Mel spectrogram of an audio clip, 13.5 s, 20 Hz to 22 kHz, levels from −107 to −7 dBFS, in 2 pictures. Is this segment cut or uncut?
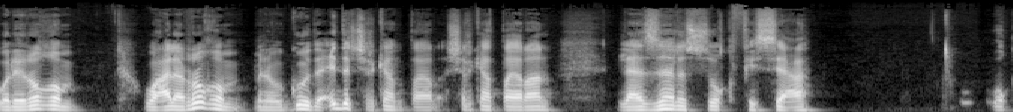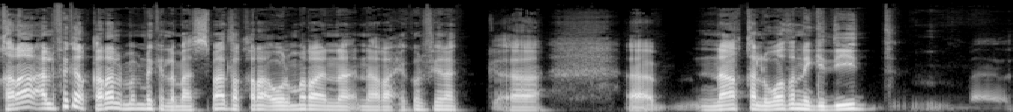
uncut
